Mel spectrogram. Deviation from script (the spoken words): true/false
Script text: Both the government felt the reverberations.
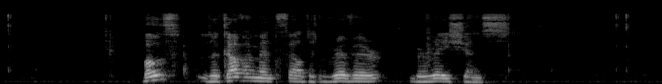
false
